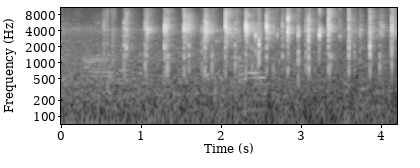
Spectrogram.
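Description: Scattered applause from a small group, individual hand claps starting about half a second in and growing denser, with voices talking underneath.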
